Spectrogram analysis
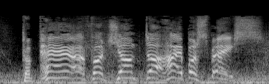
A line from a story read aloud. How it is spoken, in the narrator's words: cried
